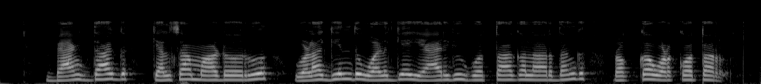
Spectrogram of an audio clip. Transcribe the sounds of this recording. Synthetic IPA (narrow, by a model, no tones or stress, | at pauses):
bjaːŋk̚d̪aːɡkɛlsɐmaːɽoːɾu | ɔɭɐɡind̪uɔɭɐɡejaːɾiɡuːɡɔt̪ːaːɡɐlaːɾd̪ɐŋɡ | ɾɔkːɐɔɽɐkɔːt̪aɾ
